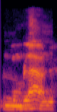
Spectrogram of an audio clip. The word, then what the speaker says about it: cum laude: Could you please say it in good Cum laude. pronunciation?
